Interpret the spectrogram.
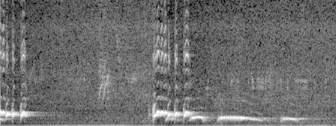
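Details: Local zebra dove singing, recorded as a lure to stir other doves: a stuttered burst of bright coos, a pause, then another burst flowing into lower, drawn-out whistled coos that dip and trail off.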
